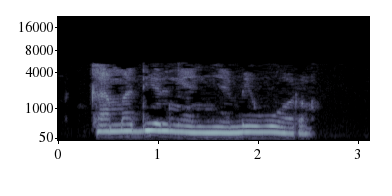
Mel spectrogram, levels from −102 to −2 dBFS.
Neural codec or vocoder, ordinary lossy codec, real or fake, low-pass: none; MP3, 24 kbps; real; 5.4 kHz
